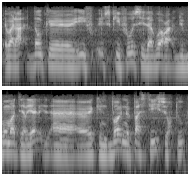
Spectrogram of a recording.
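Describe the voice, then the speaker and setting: A man's voice: medium pitch, fairly even intonation, moderate pace. A man from France, an amateur radio operator, chatting casually over the radio in a rambling way full of verbal tags, on a headset microphone. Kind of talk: casual radio chat, unscripted. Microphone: cheap headset microphone. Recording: dull, noisy radio transmission.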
